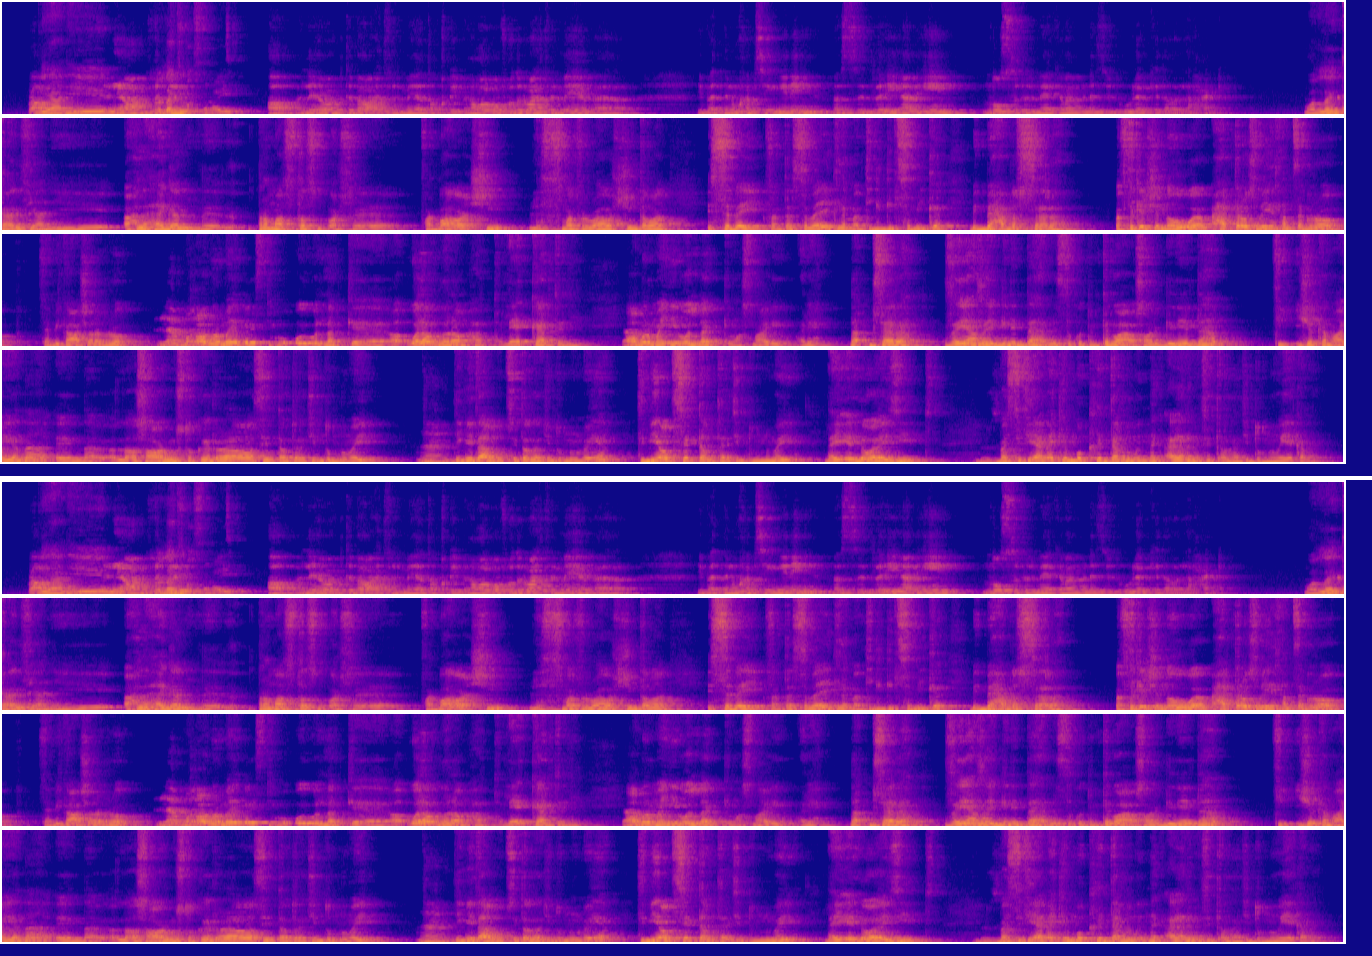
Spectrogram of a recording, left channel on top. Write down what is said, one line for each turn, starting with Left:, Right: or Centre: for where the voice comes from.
Centre: اه
Left: يعني
Centre: اللي اللي هي 1%
Left: بيقول لك دي
Centre: بالظبط
Left: مصنعية
Centre: اه اللي هو بتبقى 1% تقريبا هو المفروض ال 1% يبقى يبقى 52 جنيه بس تلاقيه يعني ايه نص في المية كمان منزلهولك كده ولا حاجة
Left: والله انت
Centre: استنى.
Left: عارف يعني احلى حاجه ال- طالما هتستثمر في في 24 الاستثمار في 24 طبعا السبائك فانت السبائك لما بتيجي تجيب سبيكه بتبيعها بنفس سعرها ما
Centre: ب-
Left: افتكرش ان هو حتى لو سبيكه 5 جرام سبيكه 10 جرام
Centre: لو
Left: م-
Centre: جرام
Left: عمره ما يقدر يفتح بقه ويقول لك اه آه، ولو جرام حتى اللي هي الكارت دي
Centre: اه
Left: عمره ما يجي يقول لك مصنعيه عليها لا بسعرها زيها زي الجنيه الذهب لسه كنت متابع اسعار الجنيه الذهب في شركة معينة إن الأسعار مستقرة 36 800
Centre: نعم
Left: تيجي تاخده ب 36 800 تبيعه ب 36 800 لا يقل ولا يزيد
Centre: بالظبط
Left: بس في أماكن ممكن تاخده منك أغلى من 36 800 كمان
